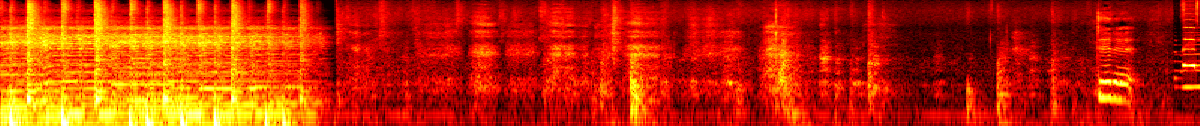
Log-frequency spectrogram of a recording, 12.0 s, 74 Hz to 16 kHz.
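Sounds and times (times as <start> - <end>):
rapid panting breaths: 3.4 - 11.3.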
